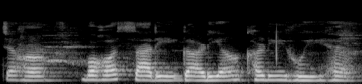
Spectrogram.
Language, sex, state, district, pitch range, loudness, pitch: Hindi, female, Chhattisgarh, Raipur, 190-205 Hz, -16 LUFS, 195 Hz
